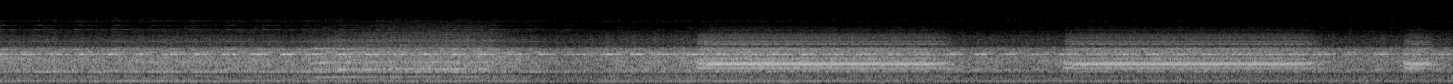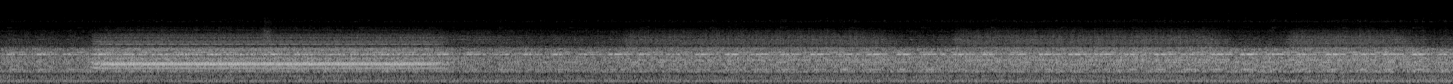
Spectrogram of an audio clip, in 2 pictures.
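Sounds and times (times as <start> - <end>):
model train horn blasts: 3.1 - 5.3, 6.9 - 9.6, 10.6 - 13.3, 14.0 - 14.6, 15.4 - 19.2.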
